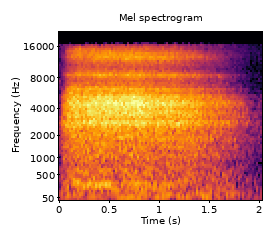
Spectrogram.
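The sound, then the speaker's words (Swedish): A single long, deep breath drawn in through the nose, filling the whole belly, a steady airy hiss that swells quickly and then slowly tapers over about two seconds, fairly quiet, with no talking. “Och fyller sedan upp hela magen med ett djupt andetag. Andas in.”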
